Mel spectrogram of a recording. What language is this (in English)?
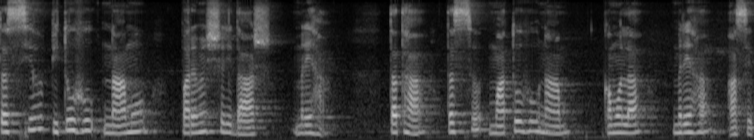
Sanskrit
